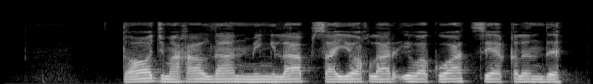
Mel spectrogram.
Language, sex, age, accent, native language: Uzbek, male, 25-34, Jizzax, Uzbek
